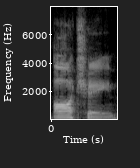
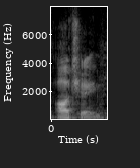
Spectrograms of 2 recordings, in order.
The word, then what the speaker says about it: Achane: It's Achane. Yeah, it's Achane. So it is chain.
